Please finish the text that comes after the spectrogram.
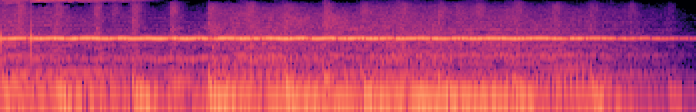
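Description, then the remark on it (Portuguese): A whistle is blown in one long, steady, shrill note that holds throughout, loud, over a rhythmic low chugging beat, with everything fading slightly at the end. “De repente, ele toca seu apito e parte rumo ao desconhecido.”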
